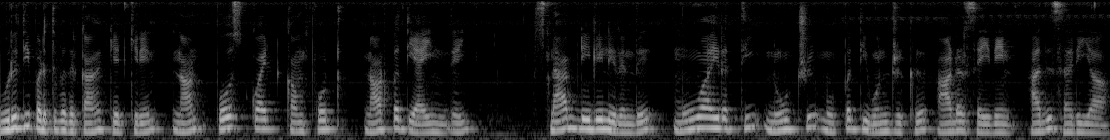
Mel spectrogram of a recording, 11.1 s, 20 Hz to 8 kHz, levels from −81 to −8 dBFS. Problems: low volume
